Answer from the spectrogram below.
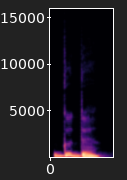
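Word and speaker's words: jord: Güde.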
